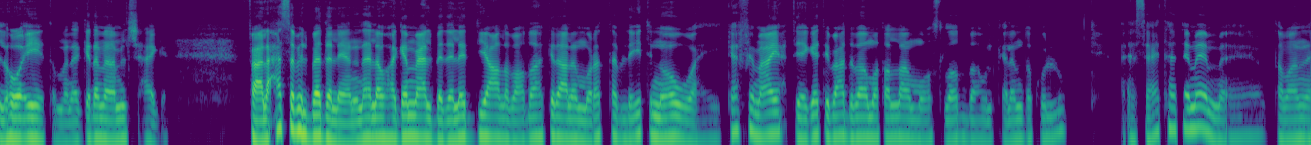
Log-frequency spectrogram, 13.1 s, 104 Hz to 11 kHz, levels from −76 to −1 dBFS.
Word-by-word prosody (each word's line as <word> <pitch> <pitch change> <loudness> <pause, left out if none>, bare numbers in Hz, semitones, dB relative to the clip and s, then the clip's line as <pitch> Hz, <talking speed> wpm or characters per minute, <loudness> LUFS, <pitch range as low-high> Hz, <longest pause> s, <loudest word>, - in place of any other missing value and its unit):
اللي 115 - +1
هو 125 -1 +6
إيه 125 -1 +3
طَب 115 - -17
ما 110 0 -7
أنا 110 +1 -3
كده 125 +3 -1
ما 120 -1 +2
عملتش 120 +1 -1
حاجة، - - -9 0.7
فعلى 115 +1 +5
حسب 175 -1 +3
البَدَل 135 -6 +5
يعني 105 0 +2
أنا 120 +3 +3
لو 125 0 +4
هاجمع 130 +1 +4
البَدَلات 120 +1 +2
دي 140 +3 0
على 125 -2 0
بعضها 115 +3 -2
كده 130 0 0
على 120 0 +1
المرتب 120 +3 -3
لقيت 130 +4 -4
إن 130 -2 +2
هو 125 -3 +1
هيكفي 120 +10 -7
معايا 145 +1 +3
احتياجاتي 135 -1 -2
بعد 135 -1 -2
بقى 125 0 +1
ما 130 - 0
أطلّع 125 0 -3
المواصلات 115 0 -6
بقى 115 -2 -10
والكلام 115 +1 -7
ده 120 0 -10
كله، 130 +6 -10 0.7
ساعتها 145 +9 -6
تمام 170 -6 -1
آآ 130 +3 -12
طبعًا 120 -1 -5
125 Hz, 195 wpm, -24 LUFS, 120-130 Hz, 0.7 s, هو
